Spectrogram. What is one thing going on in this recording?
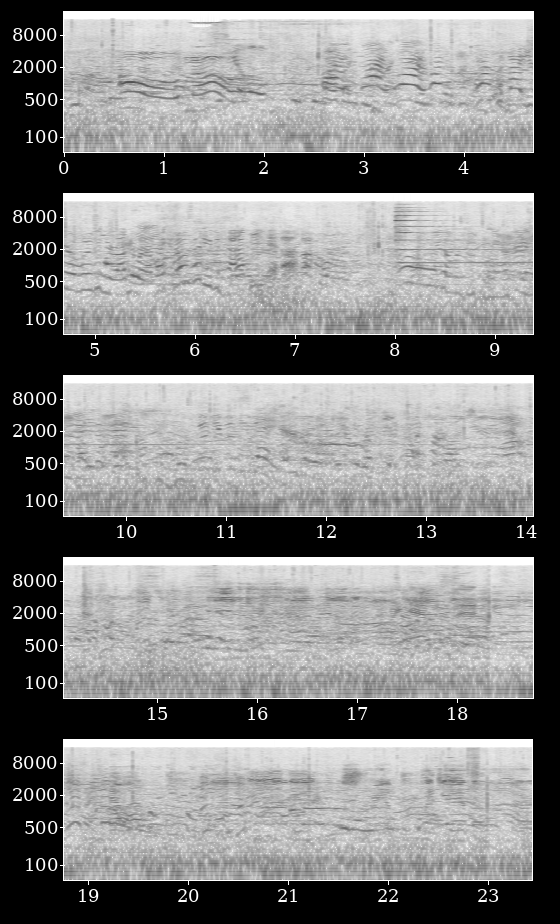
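Men and women chatter outdoors.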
